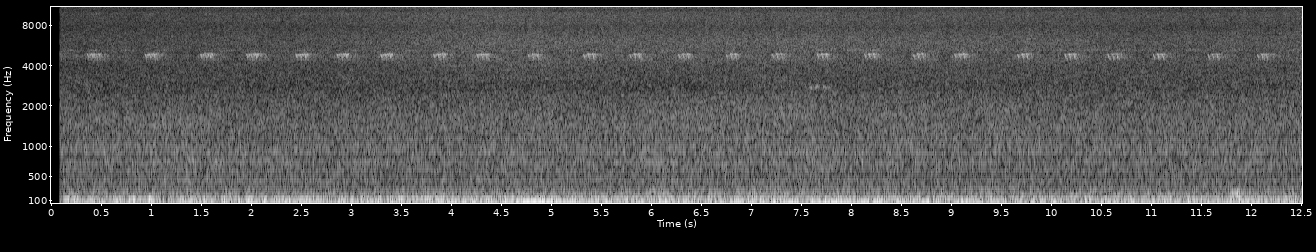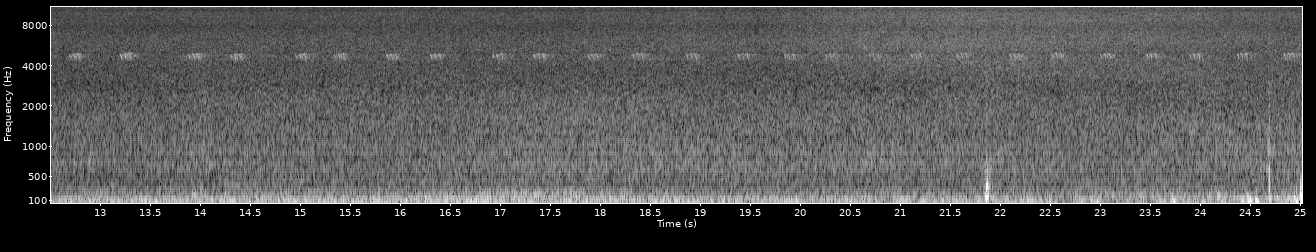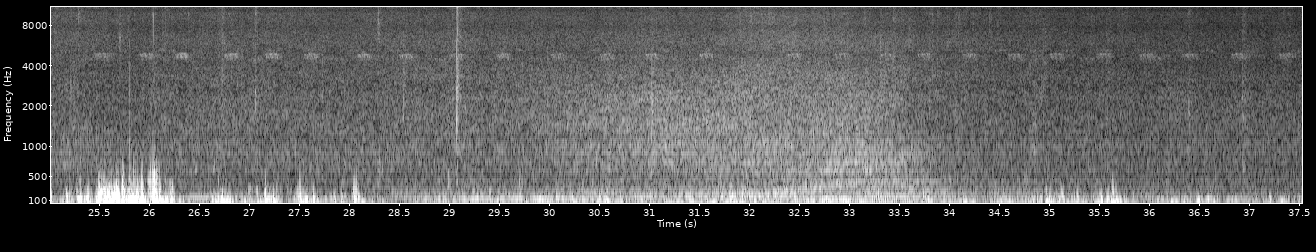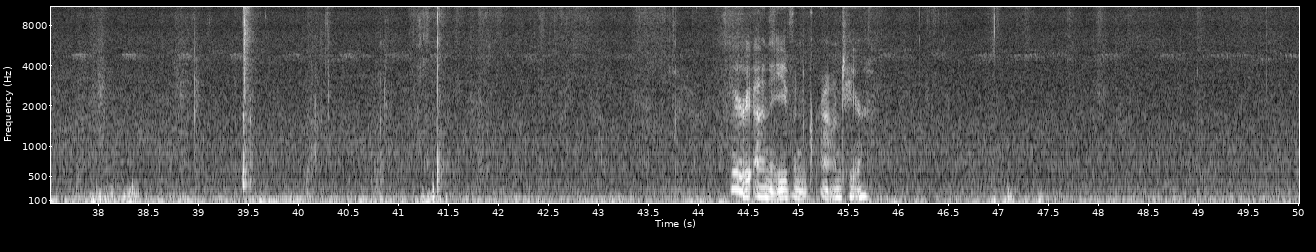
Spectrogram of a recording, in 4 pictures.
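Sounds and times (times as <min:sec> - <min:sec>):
cricket chirping: 0:00.3 - 0:41.4
wind noise on microphone: 0:23.7 - 0:28.4, 0:33.6 - 0:38.8, 0:46.9 - 0:47.6.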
